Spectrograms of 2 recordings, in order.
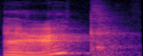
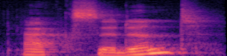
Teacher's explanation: the first C says the K sound, ack, and then the second C starts the second syllable and says the S sound. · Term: consonant cluster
